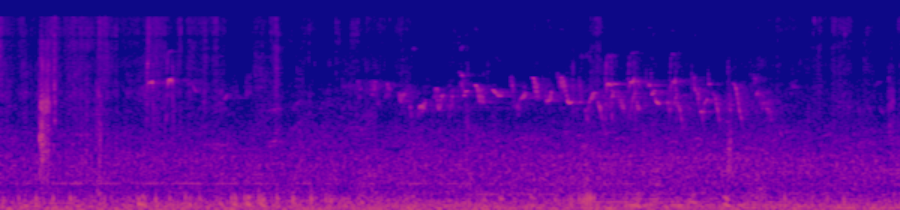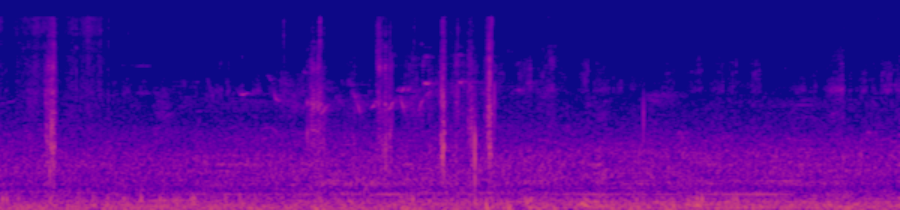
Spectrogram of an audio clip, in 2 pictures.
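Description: A dog sniffs and snuffles at the grass close by.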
